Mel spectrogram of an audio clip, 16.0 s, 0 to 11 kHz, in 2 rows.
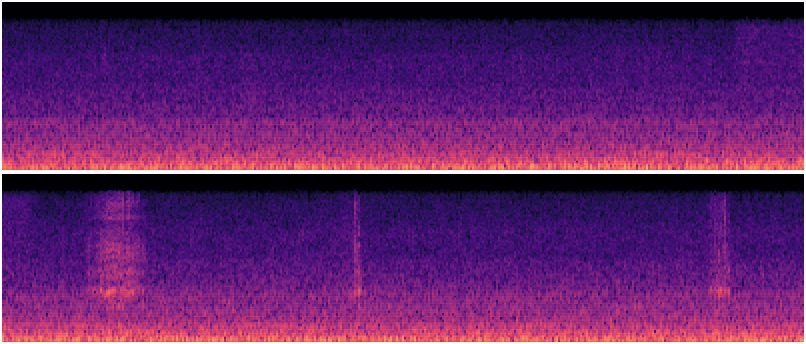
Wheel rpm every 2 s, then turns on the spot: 0, 0, 0, 0, 10, 0, 0, 0.
none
